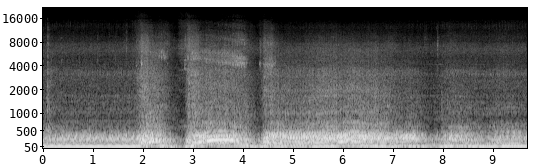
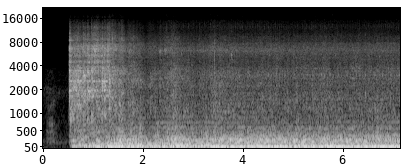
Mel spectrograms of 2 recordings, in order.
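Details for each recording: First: Gen 1 non-VVTi Lexus-badged 1UZ-FE V8 in a jetboat, EGR deleted, on a Link ECU Atom, after being fixed from running on 6 cylinders, revs cleanly through several blips with no stumble; all eight cylinders are firing. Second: Gen 1 non-VVTi Lexus 1UZ-FE V8 (ex-LS400, EGR deleted, Link Atom ECU) in a jetboat, briefly run without water: uneven lumpy idle with irregular stumbling exhaust beat, running on 6 cylinders; injector wiring checked with test light.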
